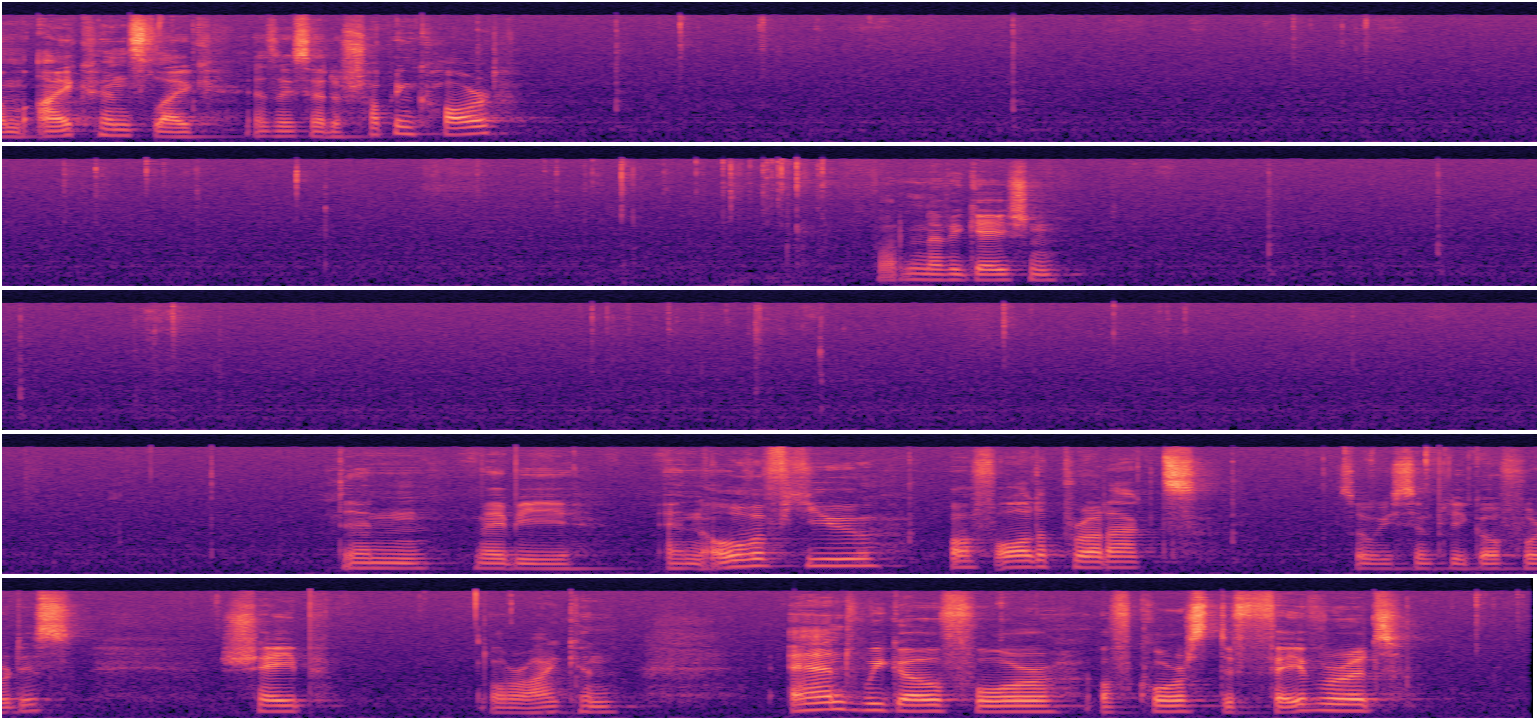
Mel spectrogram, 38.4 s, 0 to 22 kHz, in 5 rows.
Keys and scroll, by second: 2.7 super+c, 5.9 super+v, 7.5 super+g, 9.6-11.1 typing, 11.7 Return, 17.7 shift+Down, 29.4 super+c, 31.0 super+v, 37.9 super+c.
